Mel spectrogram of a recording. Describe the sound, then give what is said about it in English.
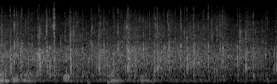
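A church audience breaks into steady, dense applause of encouragement for their pastor, called forward to be prayed for, many hands clapping at once in a continuous crackle that holds at an even, moderate level for a few seconds. “And can we give him a word of encouraging applause?”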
